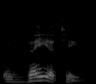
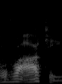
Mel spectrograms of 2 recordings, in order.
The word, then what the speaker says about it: Vaati: Well, I kept pronouncing his name Vaity, like deity, but with a V.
